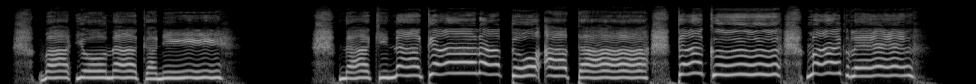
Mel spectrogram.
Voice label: vocal double off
